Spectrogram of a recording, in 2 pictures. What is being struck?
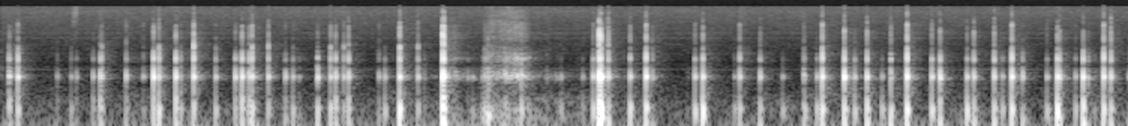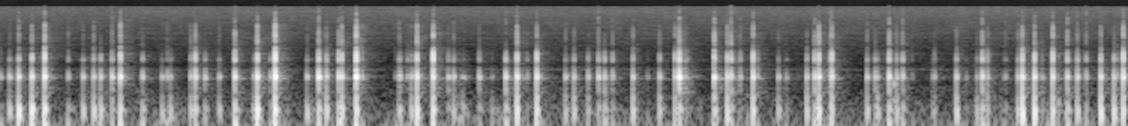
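Cardboard hardcover book with glossy cover.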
